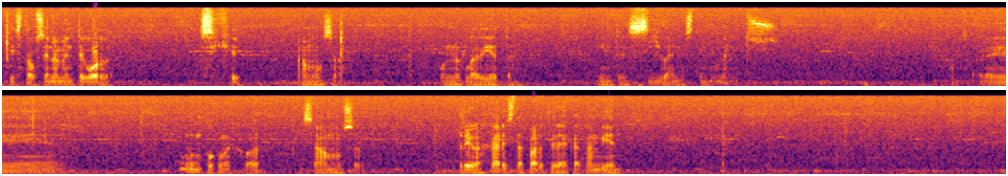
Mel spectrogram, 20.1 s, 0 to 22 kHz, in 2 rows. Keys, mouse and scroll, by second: 0.1 Tab, 1.2 right click, 2.2 click, 3.6 shift+right click, 4.3-6.0 shift+drag, 6.1-7.1 middle drag, 8.5 click, 9.3-10.4 middle drag, 10.3 Tab, 11.5 Tab, 11.9 middle click, 13.3 right click, 13.8 middle click, 15.0-16.4 drag, 18.3-20.0 middle drag.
